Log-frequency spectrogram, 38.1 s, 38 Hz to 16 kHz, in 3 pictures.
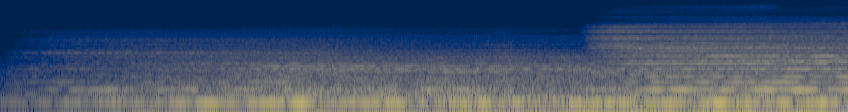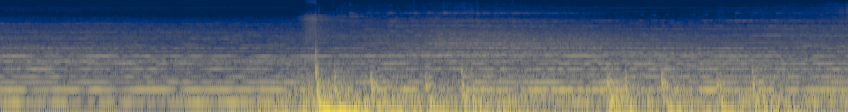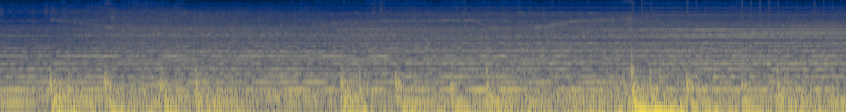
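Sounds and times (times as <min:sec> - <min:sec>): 
ambient soundscape: 0:00.0 - 0:38.1.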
